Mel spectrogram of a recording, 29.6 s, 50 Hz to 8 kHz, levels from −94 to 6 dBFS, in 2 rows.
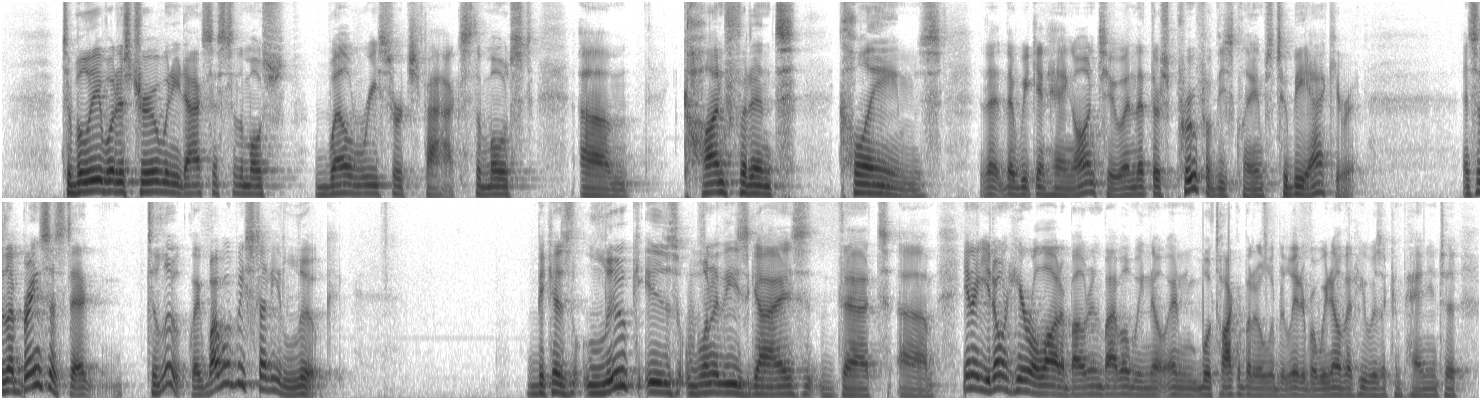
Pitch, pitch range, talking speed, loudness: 115 Hz, 100-130 Hz, 180 wpm, -20 LUFS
